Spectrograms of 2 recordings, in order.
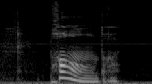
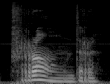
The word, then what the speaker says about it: pendre: 하지만 조금 유의했으면 좋겠다 하는 부분들은 그 아래 발음 같은 것들인데요. pendre, pendre.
